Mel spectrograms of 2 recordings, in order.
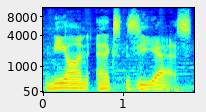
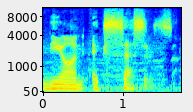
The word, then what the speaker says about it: Neon XSZ: in his press info it's not neon xzs it's pronounced neon excesses really yeah oh I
